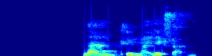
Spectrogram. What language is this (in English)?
Thai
